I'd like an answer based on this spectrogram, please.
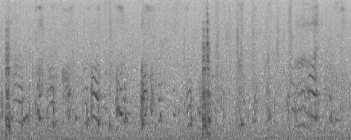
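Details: Korthals Griffon puppies from Djip's litter in the nest on their sixth day, busy and searching for a teat to nurse: thin high squeaks with bending pitch, several overlapping, repeating irregularly, with rustling in between.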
